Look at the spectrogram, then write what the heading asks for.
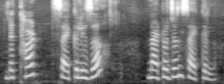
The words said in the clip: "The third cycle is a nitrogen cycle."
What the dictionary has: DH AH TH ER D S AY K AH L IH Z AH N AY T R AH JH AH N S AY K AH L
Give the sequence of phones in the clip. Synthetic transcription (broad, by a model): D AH T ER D S AY K AH L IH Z AH N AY T R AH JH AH N S AY K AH L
